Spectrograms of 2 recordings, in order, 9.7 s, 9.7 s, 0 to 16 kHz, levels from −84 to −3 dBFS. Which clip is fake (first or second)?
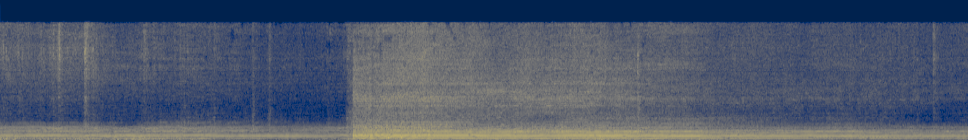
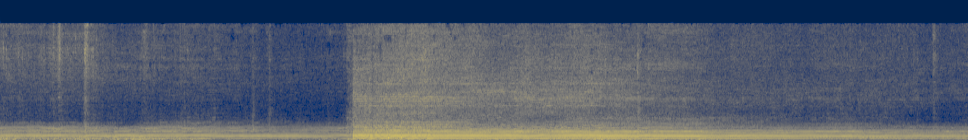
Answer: first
